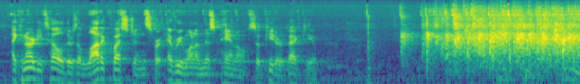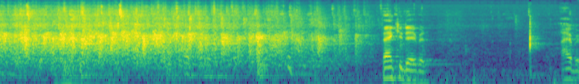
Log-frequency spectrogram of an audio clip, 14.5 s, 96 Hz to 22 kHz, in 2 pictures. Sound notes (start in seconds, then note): 5.0 applause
